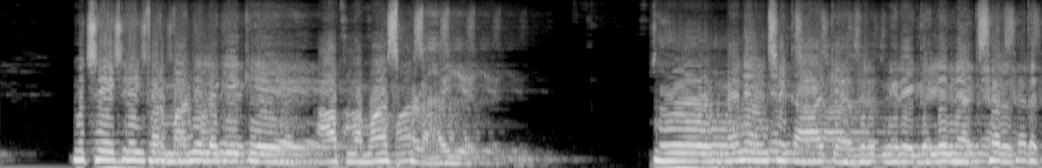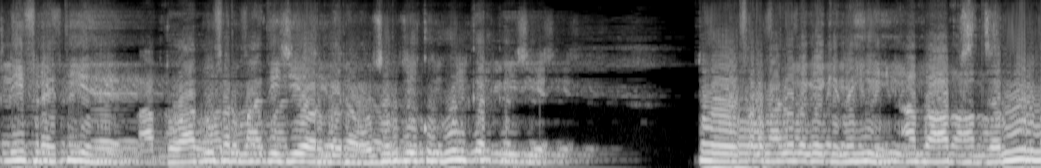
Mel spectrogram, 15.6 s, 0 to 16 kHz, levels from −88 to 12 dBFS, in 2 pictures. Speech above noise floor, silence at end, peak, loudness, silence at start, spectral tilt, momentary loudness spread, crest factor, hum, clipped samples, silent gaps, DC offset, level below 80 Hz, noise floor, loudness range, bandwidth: 51 dB; 0 s; 0 dBFS; -7 LUFS; 0 s; -6 dB/octave; 5 LU; 8 dB; none; 1%; none; under 0.1%; -38 dBFS; -58 dBFS; 3 LU; 16 kHz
